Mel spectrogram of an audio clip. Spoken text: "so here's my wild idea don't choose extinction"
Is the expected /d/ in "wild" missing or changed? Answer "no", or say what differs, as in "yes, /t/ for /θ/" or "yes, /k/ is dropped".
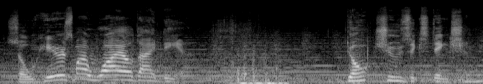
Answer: no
